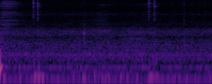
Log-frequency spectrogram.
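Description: Faint computer mouse clicks: two quick pairs, about a second in and about three seconds in, over a low steady room hum.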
